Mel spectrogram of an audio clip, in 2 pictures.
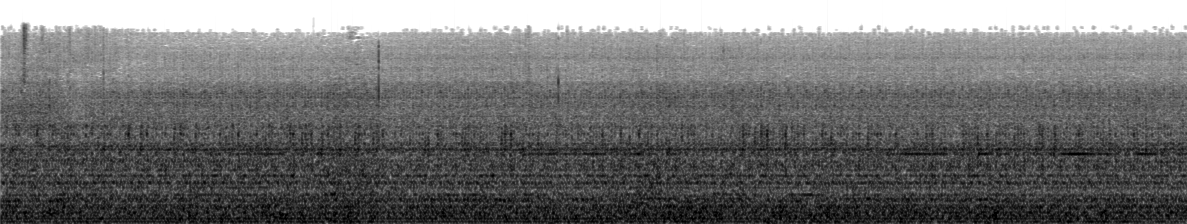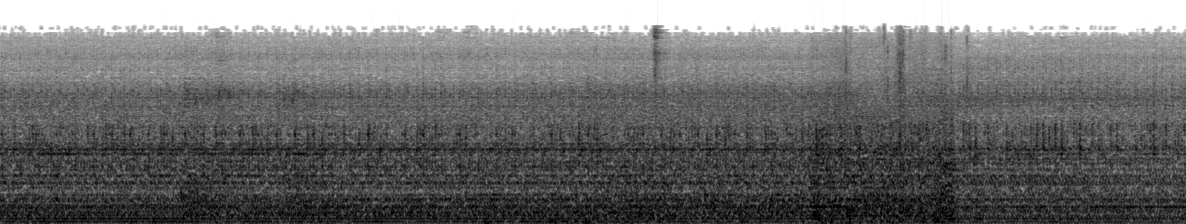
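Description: An engine idling steadily, with a constant low hum and a slight swell in level near the end.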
